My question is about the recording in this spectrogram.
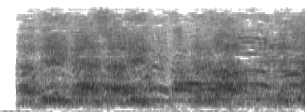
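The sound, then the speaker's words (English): Protesters shout at the funeral of a Palestinian man killed by an Israeli private security guard in Jerusalem, a sustained, dense roar of many voices, loud and continuous with slight swells, no single speaker standing out. “Protesters shouted during the funeral of a Palestinian man who was killed by an Israeli private security guard in Jerusalem.”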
